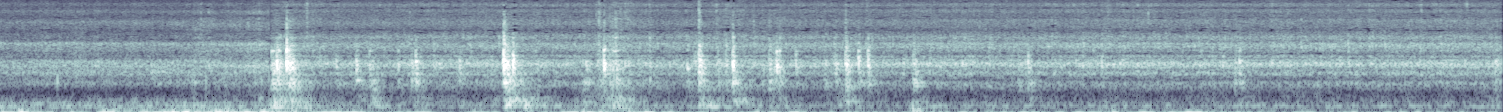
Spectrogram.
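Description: Irregular knocks and clicks, about a dozen between one and five seconds in, over a steady hiss.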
